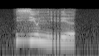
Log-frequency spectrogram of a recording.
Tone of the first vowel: falling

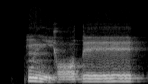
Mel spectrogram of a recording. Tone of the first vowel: falling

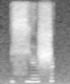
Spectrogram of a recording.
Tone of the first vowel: high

